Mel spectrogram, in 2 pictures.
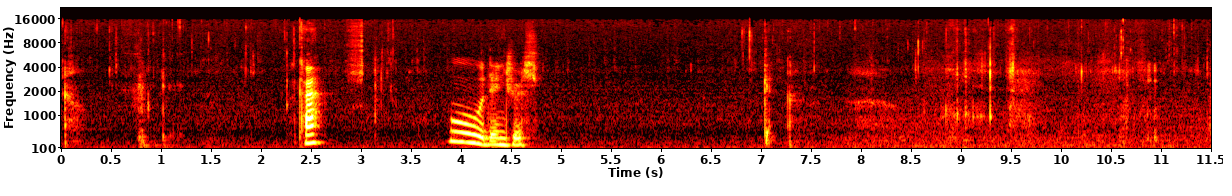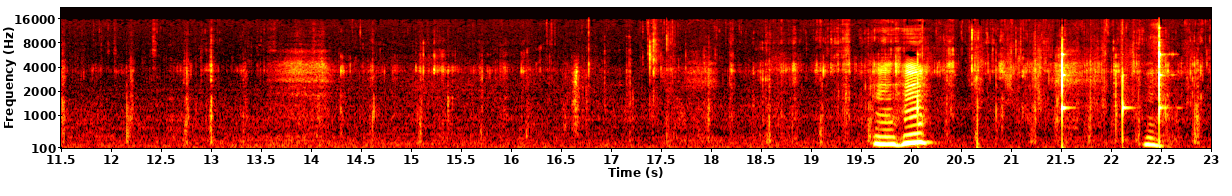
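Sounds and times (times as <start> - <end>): close-up chewing: 3.0 - 3.8, 8.5 - 23.0.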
